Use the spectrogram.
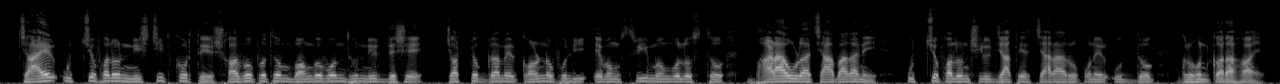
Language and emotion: Bengali, neutral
